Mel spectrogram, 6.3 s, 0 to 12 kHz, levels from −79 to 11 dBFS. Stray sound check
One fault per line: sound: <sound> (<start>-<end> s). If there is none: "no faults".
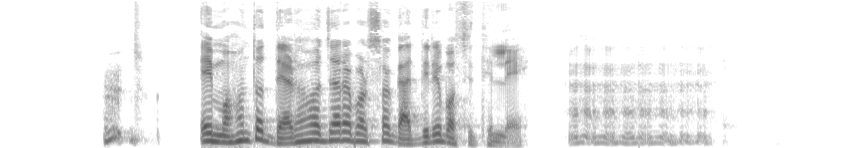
sound: sneeze (0.8-1.2 s)
sound: laugh (4.2-5.4 s)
